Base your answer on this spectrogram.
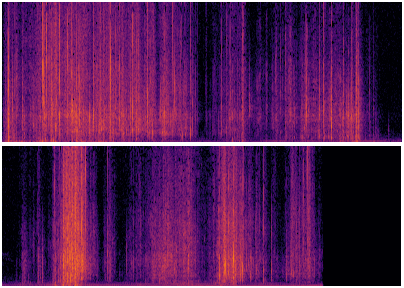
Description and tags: paper crumble
paper being crumbled
OWI, crumble, paper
